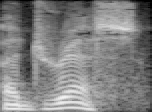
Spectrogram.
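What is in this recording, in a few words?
"address" verb, American English; everyone-can-use-english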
